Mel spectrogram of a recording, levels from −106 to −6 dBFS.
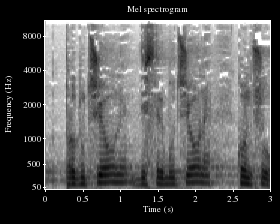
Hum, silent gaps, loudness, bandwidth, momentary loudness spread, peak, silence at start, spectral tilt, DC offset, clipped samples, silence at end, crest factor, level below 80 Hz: none; none; -14 LUFS; 10.5 kHz; 8 LU; 0 dBFS; 0 s; -4.5 dB/octave; under 0.1%; under 0.1%; 0 s; 16 dB; -46 dBFS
